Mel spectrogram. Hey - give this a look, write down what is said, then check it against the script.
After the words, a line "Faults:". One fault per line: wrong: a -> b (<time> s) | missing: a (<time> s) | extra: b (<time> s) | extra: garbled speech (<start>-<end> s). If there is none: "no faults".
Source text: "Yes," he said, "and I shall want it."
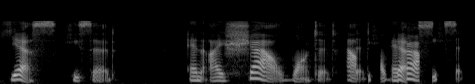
"Yes," he said, "and I shall want it." [garbled]
Faults:
extra: garbled speech (3.5-4.6 s)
